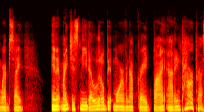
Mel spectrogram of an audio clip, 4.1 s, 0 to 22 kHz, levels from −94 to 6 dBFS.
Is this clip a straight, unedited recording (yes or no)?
yes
